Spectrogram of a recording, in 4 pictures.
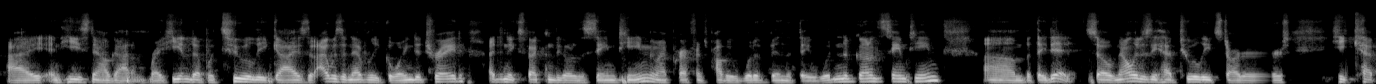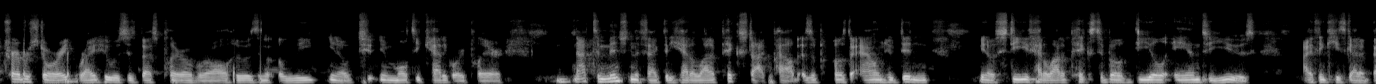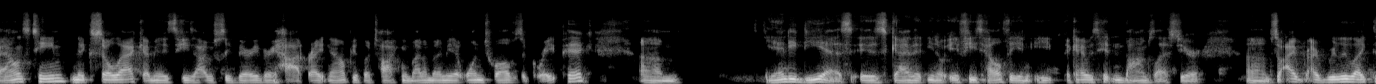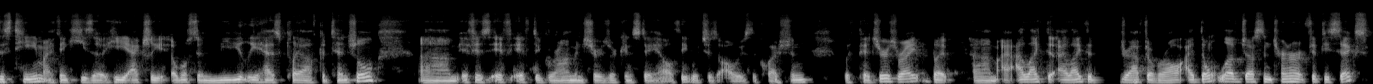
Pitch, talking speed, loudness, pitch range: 100 Hz, 245 wpm, -21 LUFS, 95-115 Hz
